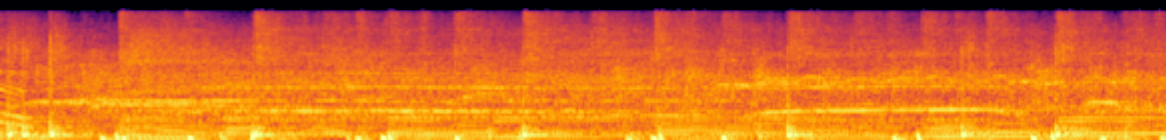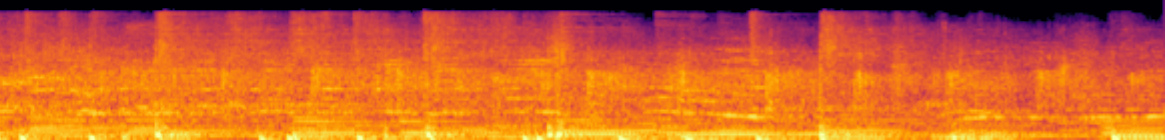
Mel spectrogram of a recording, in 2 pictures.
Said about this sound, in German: Einen ganz, ganz herzlichen Applaus für unseren Missionar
